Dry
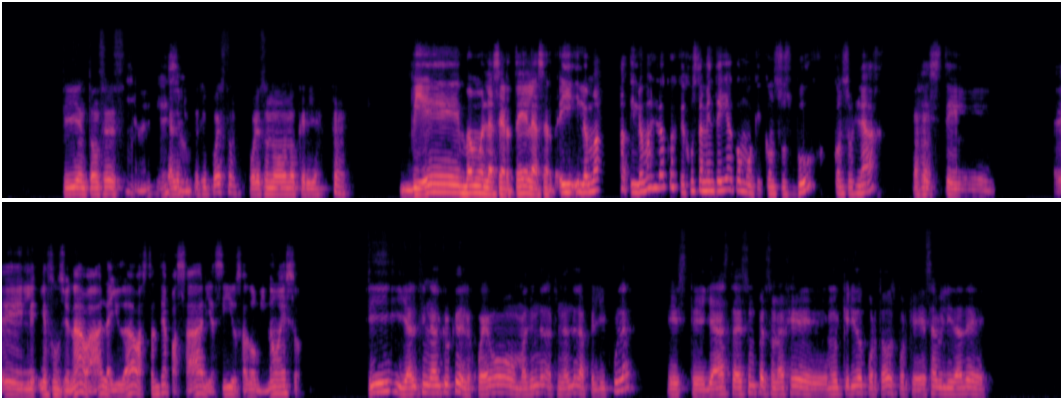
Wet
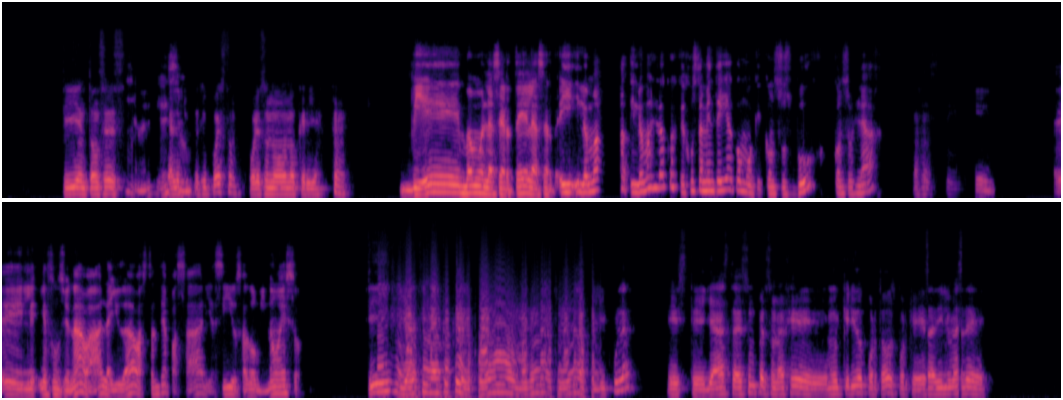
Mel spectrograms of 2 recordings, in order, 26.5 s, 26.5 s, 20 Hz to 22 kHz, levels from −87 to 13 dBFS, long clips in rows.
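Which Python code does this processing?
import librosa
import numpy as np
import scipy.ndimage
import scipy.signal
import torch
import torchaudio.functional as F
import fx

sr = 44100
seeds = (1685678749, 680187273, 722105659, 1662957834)

y = fx.studio_fade_out(x, sr, start_s=9.95, length_s=2.23)
y = fx.lower_of_two(y, sr, delay_ms=5.2, at=(17.93, 20.72), fade=0.02)
y = fx.edit(y, sr, fx.fade_out_to(start_s=14.9, length_s=1.0, floor_db=-10.5),
    fx.reverse_span(start_s=24.82, length_s=0.42), tone=tone)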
